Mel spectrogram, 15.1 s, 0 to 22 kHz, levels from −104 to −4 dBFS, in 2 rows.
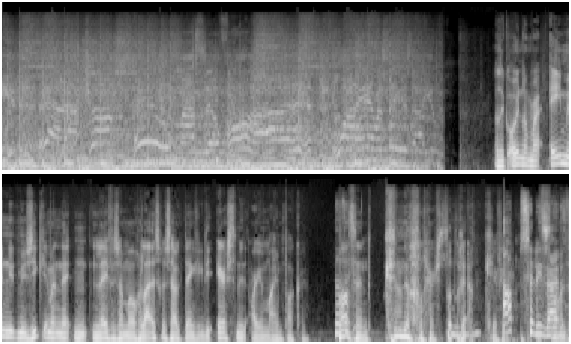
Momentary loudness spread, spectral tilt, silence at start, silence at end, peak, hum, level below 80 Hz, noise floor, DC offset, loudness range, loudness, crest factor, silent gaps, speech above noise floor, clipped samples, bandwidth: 9 LU; -5.5 dB/octave; 0 s; 0 s; -6 dBFS; none; -34 dBFS; -59 dBFS; under 0.1%; 6 LU; -22 LUFS; 16 dB; none; 39 dB; under 0.1%; 15.5 kHz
